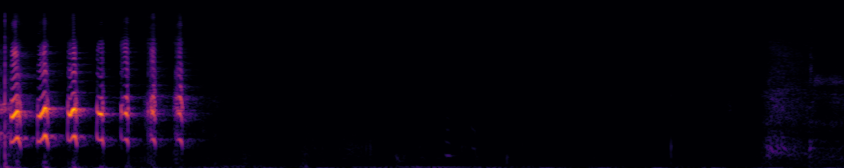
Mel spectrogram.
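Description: A woman laughing hard, a quick string of about ten 'ha' pulses that ends about a second and a half in.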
